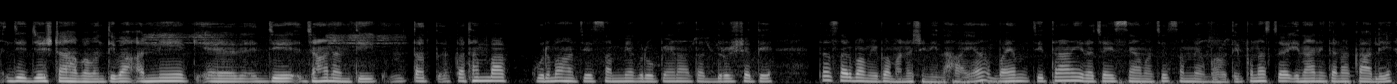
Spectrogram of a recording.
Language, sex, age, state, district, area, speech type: Sanskrit, male, 18-30, Odisha, Bargarh, rural, spontaneous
